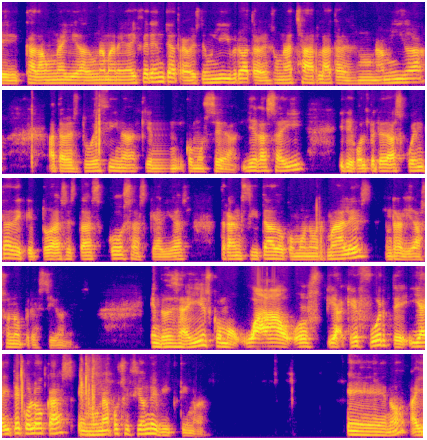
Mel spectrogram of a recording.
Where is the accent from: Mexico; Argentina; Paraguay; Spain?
Spain; es que yo soy europea y, yo tengo, y esto tiene un peso, y yo soy española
